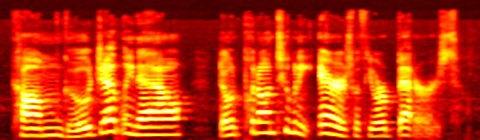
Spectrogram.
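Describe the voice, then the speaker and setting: A woman puts on a character voice with a fairly high pitch. She drawls at a moderate pace. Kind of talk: reading aloud a story. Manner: smug, contemptuous.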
